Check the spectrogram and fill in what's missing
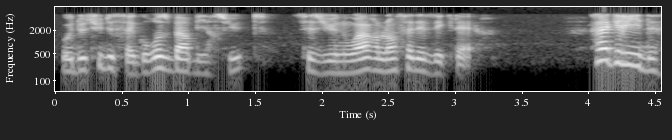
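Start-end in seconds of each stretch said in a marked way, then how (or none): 4.0-4.5 loud, high cry of relief; relieved exclamation. A narrator's reading. Harry spots Hagrid in the alley, relieved shout. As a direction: call out as if rescue has come. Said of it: "s'exclama Harry avec soulagement".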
